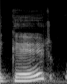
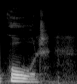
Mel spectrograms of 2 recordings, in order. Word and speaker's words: GERD: Okay, it's either GERD or GORD. So if it's spelled esophagus with an E, then it's GERD. If esophagus is spelled as an OE, then it's GORD.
